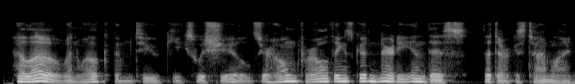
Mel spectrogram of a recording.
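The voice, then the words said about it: Mock NPR radio announcer voice. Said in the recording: “kind of creeped out by the NPR voice”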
